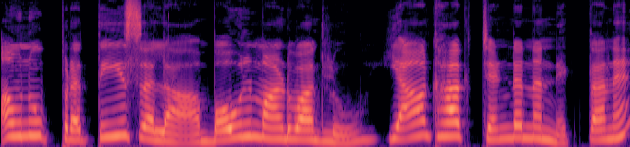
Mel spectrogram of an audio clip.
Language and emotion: Kannada, disgusted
